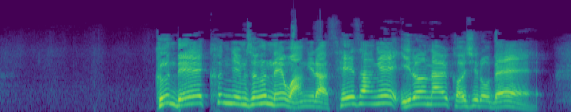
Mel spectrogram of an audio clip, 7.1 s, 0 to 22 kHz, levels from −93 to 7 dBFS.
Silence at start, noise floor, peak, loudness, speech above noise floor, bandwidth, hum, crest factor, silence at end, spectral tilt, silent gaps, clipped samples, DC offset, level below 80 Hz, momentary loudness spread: 1.95 s; -65 dBFS; 0 dBFS; -16 LUFS; 48 dB; 11 kHz; none; 18 dB; 0.5 s; -5 dB/octave; none; under 0.1%; under 0.1%; -62 dBFS; 6 LU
